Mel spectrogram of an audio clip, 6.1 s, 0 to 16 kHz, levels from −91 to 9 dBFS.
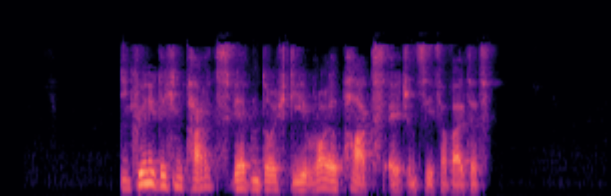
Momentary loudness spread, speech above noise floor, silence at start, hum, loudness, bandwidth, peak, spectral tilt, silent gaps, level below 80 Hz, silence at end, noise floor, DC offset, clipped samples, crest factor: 11 LU; 57 dB; 1.2 s; none; -25 LUFS; 7.8 kHz; -6 dBFS; -5.5 dB/octave; none; -58 dBFS; 1.25 s; -82 dBFS; under 0.1%; under 0.1%; 22 dB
